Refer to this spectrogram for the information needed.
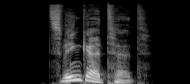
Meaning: inflection of zwinkern: 1. second-person plural preterite 2. second-person plural subjunctive II
- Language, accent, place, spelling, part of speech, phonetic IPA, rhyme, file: German, Germany, Berlin, zwinkertet, verb, [ˈt͡svɪŋkɐtət], -ɪŋkɐtət, De-zwinkertet.ogg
